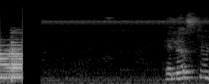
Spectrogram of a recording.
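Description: Intro music with a regular beat cuts off abruptly just after the start. A steady, faint high-pitched whine follows over room tone, and a voice begins speaking near the end.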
